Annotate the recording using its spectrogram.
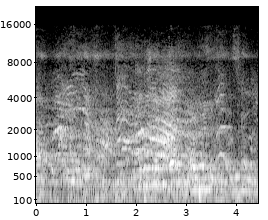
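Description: Many children and adults talking at once, with the high voices of young children at play over the adults' chatter.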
